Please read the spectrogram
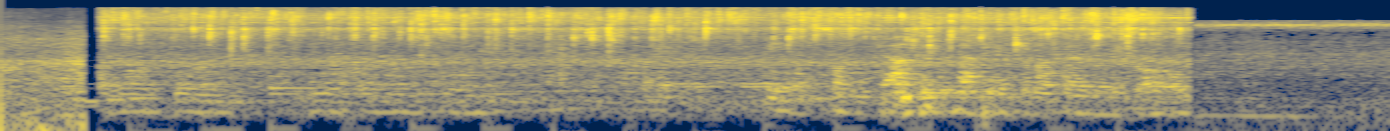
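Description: Water running from a kitchen tap into a sink, a steady splashing hiss that starts about half a second in and cuts off abruptly about a second before the end. Just before it, a loud close-up noise from a dog stops suddenly.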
